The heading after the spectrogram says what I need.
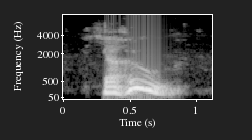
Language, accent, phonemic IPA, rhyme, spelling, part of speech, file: English, Southern England, /jəˈhuː/, -uː, yahoo, interjection / verb, LL-Q1860 (eng)-yahoo.wav
- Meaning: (interjection) 1. Exclamation of joy or enjoyment 2. Battle cry; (verb) To give a cry of yahoo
